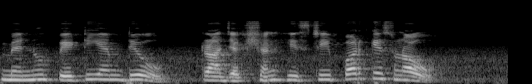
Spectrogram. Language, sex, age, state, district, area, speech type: Punjabi, female, 45-60, Punjab, Mohali, urban, read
